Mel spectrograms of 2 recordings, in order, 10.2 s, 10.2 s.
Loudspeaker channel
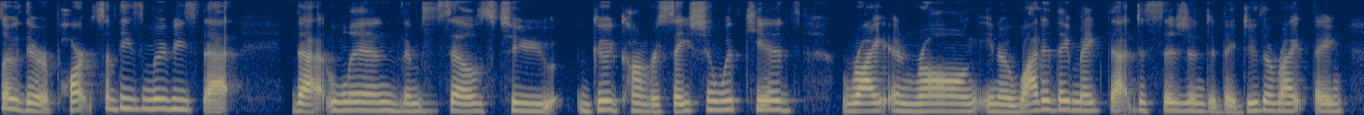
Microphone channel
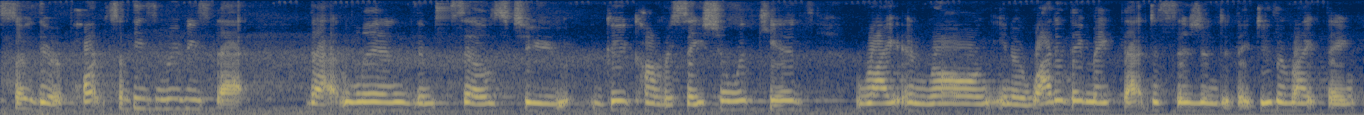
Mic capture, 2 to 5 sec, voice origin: echo only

